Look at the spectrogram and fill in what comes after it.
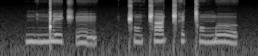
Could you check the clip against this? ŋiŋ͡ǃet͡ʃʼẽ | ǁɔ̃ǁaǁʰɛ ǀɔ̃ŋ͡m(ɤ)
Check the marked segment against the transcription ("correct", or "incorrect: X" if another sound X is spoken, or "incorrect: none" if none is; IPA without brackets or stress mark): correct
